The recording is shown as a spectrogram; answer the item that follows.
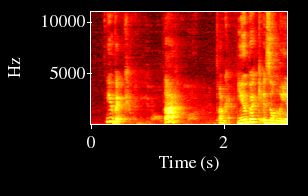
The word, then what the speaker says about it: Ubik: His name rhymes with the book title. It's funny. That's what it's called, right? Ubik.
